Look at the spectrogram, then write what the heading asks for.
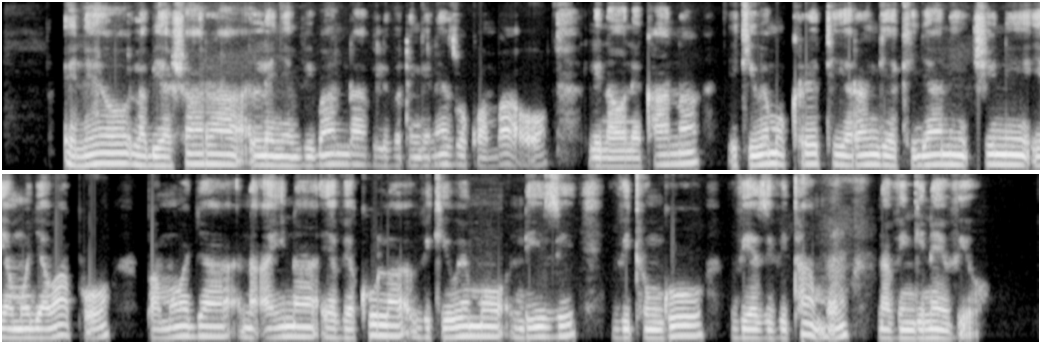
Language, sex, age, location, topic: Swahili, male, 18-24, Kisii, finance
